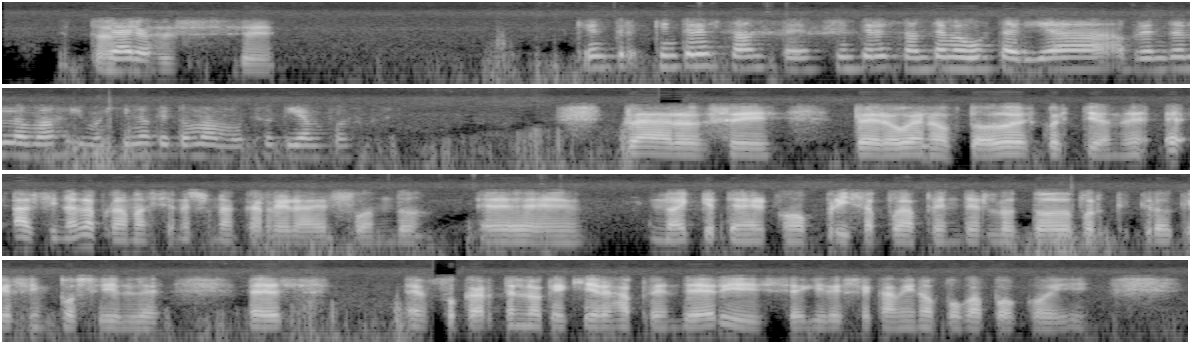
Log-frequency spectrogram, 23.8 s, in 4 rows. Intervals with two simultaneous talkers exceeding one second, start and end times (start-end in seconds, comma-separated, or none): none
